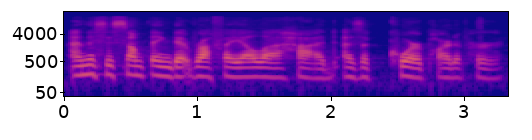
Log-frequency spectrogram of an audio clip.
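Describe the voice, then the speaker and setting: A woman's voice: sits low, fairly even intonation, a little fast, a little mellow. A woman guest on a TV morning show, speaking earnestly with fillers about a ballet. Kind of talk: TV interview.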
